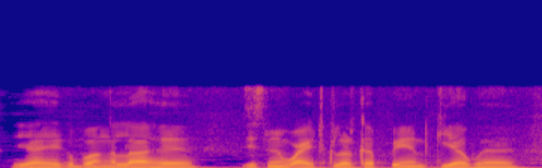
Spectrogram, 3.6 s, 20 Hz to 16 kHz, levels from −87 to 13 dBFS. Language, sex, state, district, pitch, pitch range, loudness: Hindi, male, Jharkhand, Deoghar, 115 Hz, 110-120 Hz, -17 LUFS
